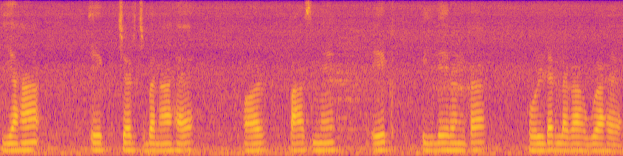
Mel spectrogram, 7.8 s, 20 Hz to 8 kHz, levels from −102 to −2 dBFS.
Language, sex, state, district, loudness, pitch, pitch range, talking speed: Hindi, male, Madhya Pradesh, Katni, -19 LUFS, 135 Hz, 90-140 Hz, 125 wpm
